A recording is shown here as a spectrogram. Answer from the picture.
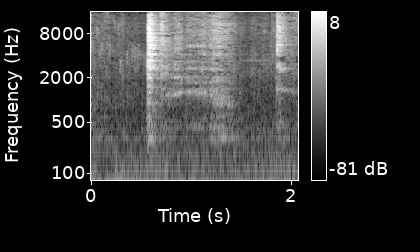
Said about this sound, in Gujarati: હવે આને આપણે હલાવી લેશું.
